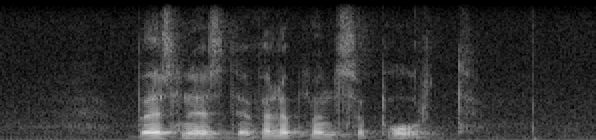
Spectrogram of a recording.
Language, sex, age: Afrikaans, male, 19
